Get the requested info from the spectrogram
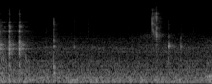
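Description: Plastic measuring spoon scooping minced garlic from a jar and tapping against the jar and a glass measuring cup: a few light clicks at the start and another cluster about one and a half seconds in.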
